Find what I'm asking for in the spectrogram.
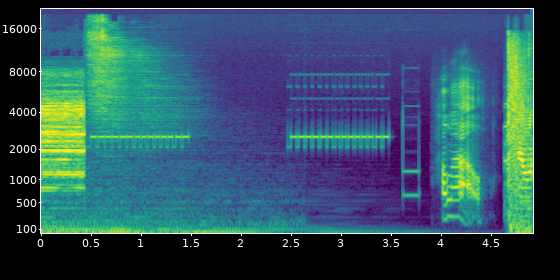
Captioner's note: cell phone ringing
